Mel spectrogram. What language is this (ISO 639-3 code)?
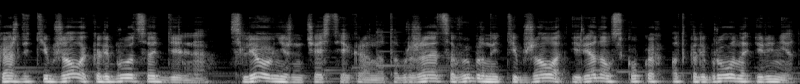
rus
